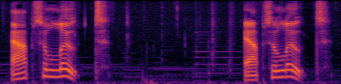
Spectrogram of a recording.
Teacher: The syllable lute is stressed, but it's not tensed or louder. It's soft and shorter. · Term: secondary stress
